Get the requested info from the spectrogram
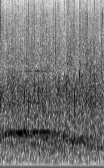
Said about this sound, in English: So, hey, let's have all the dads. Dads, stepdads, granddads, stand up. Let's pray for you guys real quick. Give you guys a round of applause.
